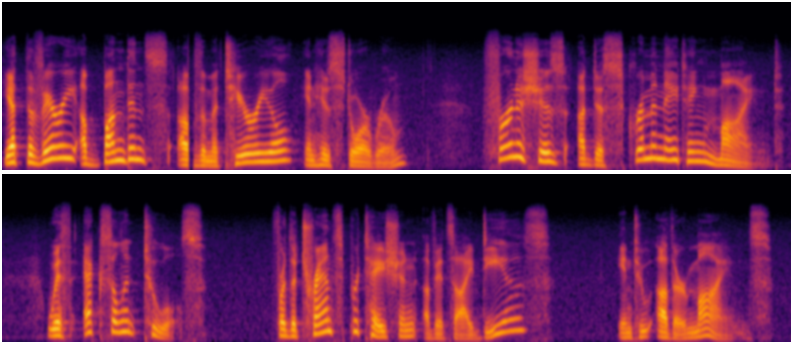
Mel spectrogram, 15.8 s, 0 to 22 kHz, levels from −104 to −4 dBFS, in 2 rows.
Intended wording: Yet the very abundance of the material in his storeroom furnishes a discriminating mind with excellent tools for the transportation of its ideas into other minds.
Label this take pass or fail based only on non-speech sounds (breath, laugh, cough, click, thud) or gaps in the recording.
fail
